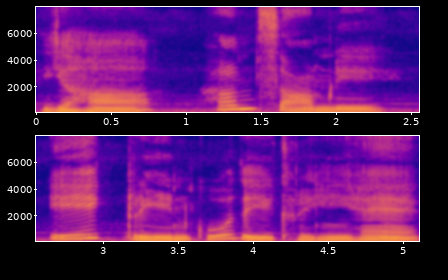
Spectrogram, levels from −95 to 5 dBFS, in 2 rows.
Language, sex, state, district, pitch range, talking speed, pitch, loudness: Hindi, male, Chhattisgarh, Raipur, 190-240 Hz, 105 wpm, 205 Hz, -14 LUFS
